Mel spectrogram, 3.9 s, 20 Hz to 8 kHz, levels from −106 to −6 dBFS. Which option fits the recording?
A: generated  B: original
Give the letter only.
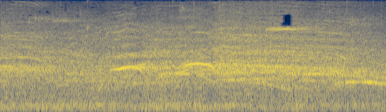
B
